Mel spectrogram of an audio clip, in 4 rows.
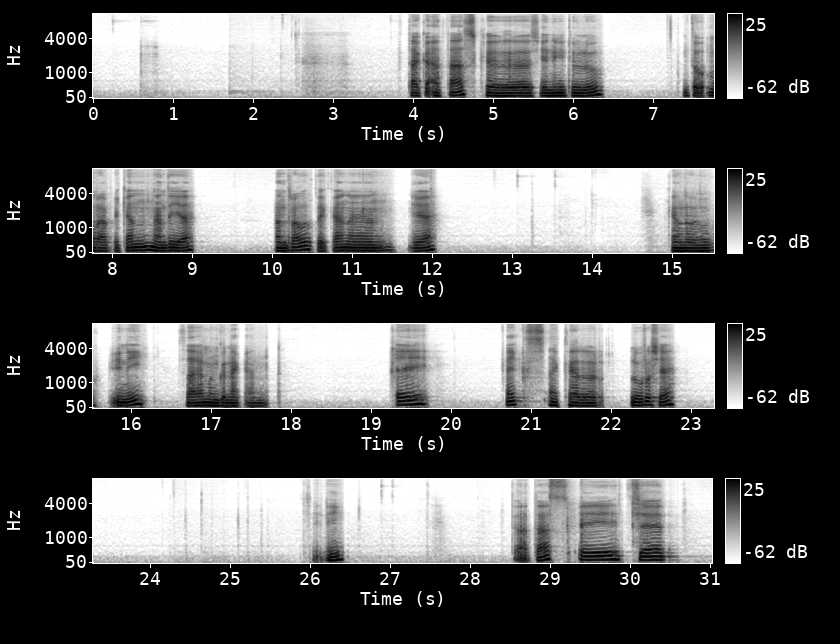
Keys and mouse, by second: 0.3-3.8 drag, 10.6 ctrl+right click, 13.1 click, 19.3 e, 20.7 x, 26.9 click, 29.3 e, 30.1 z.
